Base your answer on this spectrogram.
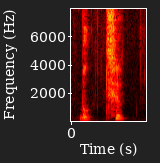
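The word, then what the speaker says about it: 묵특 (冒頓): 이럴 때는 묵특 또는 묵돌이라고 아. 읽습니다. 이게 흉노 발음에 가깝게 이제 맞추다 보니까 그렇습니다.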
